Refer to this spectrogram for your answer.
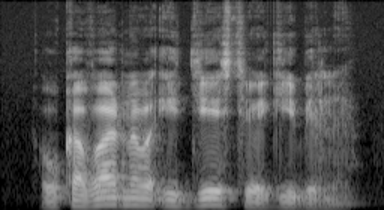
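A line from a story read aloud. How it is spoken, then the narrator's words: Plain. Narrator (Russian): говорит пророк Исаия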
